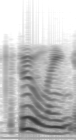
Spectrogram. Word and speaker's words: Suhling: It says Vic Sulling, if I have the pronunciation correct, S-U-H-L-I-N-G, Vic's sign, Gas for Less. So that must have been prominent to people happy to find a place where they could tank up there all those years ago. How did you manage to build this sign, or was it rescued? – Okay, the property where our museum used to house Vic Sulling, is how you pronounce it, gas station.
